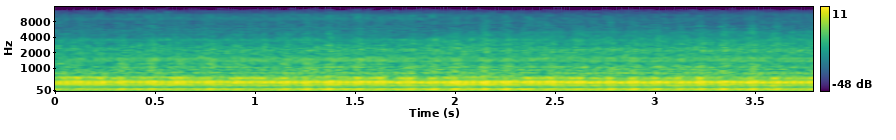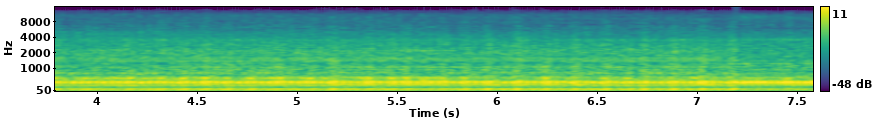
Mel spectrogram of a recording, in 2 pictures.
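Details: Old Evinrude two-cylinder outboard, premix oil, dual carburetors, single ignition coil: buzzes along at steady idle with no misses or knocks, running evenly; normal running.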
